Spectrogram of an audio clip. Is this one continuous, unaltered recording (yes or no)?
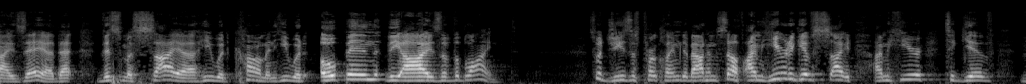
yes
